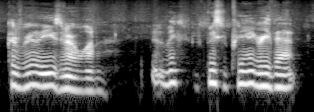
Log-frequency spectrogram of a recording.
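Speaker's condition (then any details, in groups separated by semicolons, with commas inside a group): Parkinson's disease; tremor, dyskinesia, sublingual cannabis; voice affected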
